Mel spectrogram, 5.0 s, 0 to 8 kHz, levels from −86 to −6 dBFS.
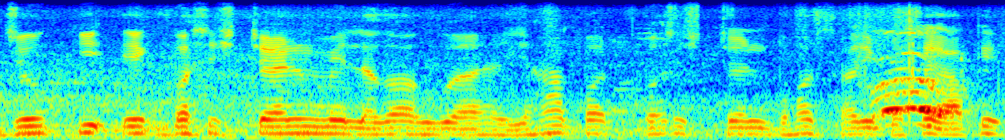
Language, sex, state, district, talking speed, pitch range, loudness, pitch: Hindi, male, Madhya Pradesh, Katni, 205 wpm, 130-150 Hz, -21 LUFS, 145 Hz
